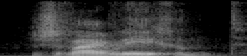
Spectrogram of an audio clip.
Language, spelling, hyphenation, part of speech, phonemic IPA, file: Dutch, zwaarwegend, zwaar‧we‧gend, adjective, /ˌzʋaːrˈʋeː.ɣənt/, Nl-zwaarwegend.ogg
- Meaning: important, weighty, grave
